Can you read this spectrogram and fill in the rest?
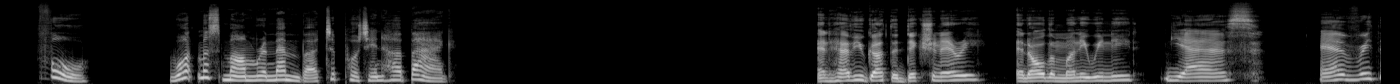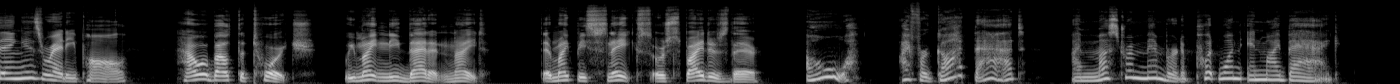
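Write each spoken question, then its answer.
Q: What must Mum remember to put in her bag?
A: A torch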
